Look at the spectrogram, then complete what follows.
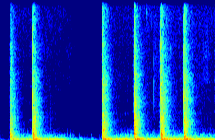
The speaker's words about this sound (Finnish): Eli kolme kertaa mä kopautan sitä palloa, sen jälkeen mä paiskaan se ilmaan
